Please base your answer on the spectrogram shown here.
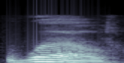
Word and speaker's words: world: So it sounded like maybe worst or something, but world, world. Have a go at that word. Word, words. It sounds like worst or word, so world. Lud, Word. lud at the end.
